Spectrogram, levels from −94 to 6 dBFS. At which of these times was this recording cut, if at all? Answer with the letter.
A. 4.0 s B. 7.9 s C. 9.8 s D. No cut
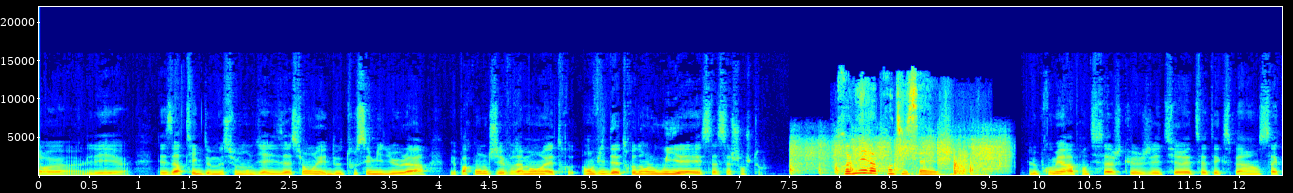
C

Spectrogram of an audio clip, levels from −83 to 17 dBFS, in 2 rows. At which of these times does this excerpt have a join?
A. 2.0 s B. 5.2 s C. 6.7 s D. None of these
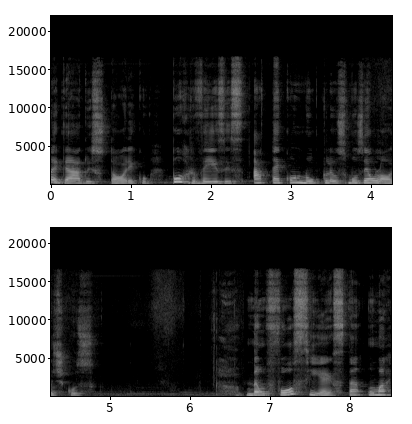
C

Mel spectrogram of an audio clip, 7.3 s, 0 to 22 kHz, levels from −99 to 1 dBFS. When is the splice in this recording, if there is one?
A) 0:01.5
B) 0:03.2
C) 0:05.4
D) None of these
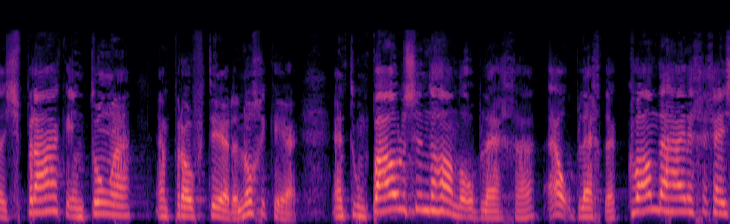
D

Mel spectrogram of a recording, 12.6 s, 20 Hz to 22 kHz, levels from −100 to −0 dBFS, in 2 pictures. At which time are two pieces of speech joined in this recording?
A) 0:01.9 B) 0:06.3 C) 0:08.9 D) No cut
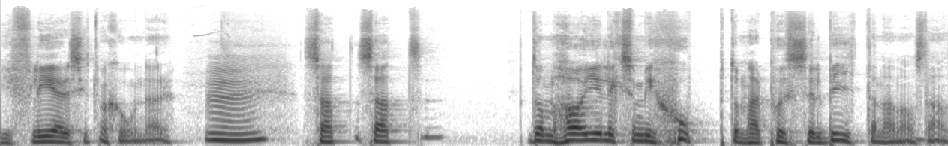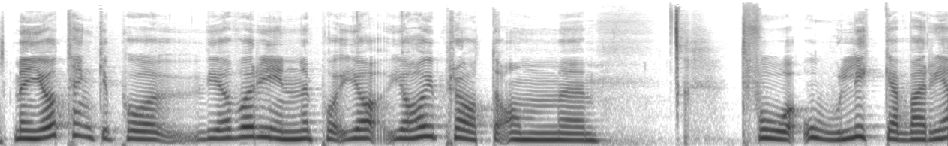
B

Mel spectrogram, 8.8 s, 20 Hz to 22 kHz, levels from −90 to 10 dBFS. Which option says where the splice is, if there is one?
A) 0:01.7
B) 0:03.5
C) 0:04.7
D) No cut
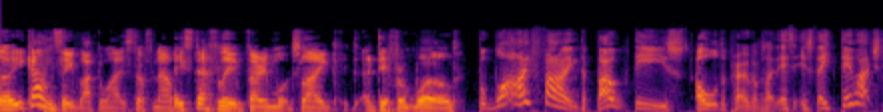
A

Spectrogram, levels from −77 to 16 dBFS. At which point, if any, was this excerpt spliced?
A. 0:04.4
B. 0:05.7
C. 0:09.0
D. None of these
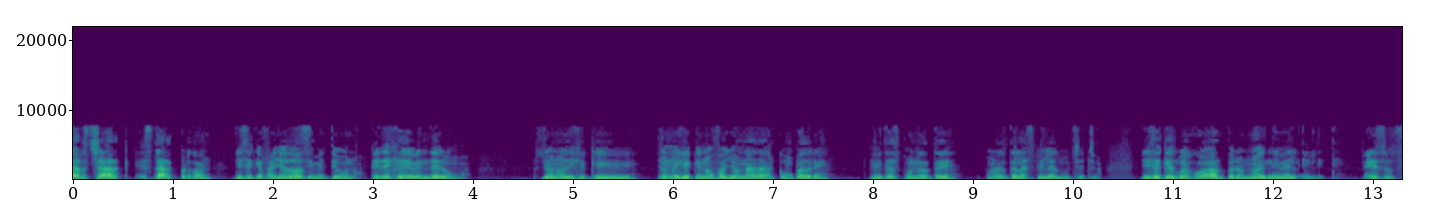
B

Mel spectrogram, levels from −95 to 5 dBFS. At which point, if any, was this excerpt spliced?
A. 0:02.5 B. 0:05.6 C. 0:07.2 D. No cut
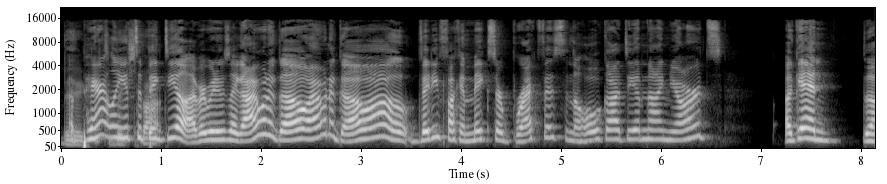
D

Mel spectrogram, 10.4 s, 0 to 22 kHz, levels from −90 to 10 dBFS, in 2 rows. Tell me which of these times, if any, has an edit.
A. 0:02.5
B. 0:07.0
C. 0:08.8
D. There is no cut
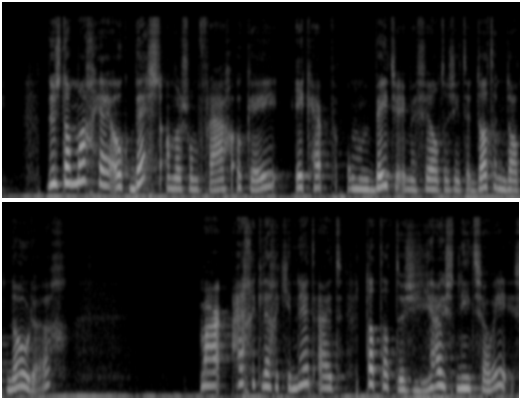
B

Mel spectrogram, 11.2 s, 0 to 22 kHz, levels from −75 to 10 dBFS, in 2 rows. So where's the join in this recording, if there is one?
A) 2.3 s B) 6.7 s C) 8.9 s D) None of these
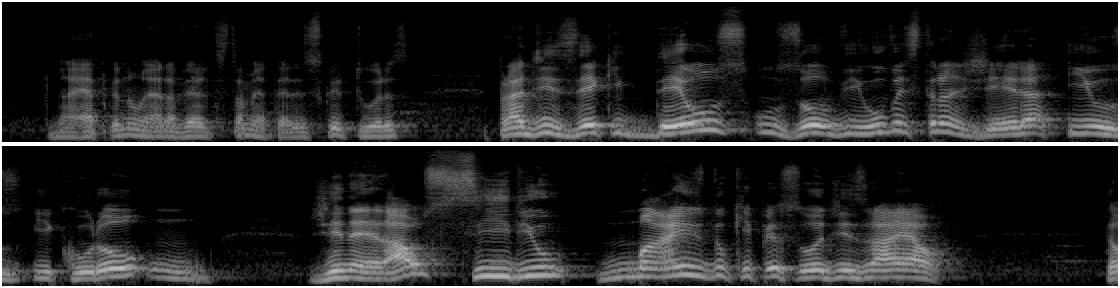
D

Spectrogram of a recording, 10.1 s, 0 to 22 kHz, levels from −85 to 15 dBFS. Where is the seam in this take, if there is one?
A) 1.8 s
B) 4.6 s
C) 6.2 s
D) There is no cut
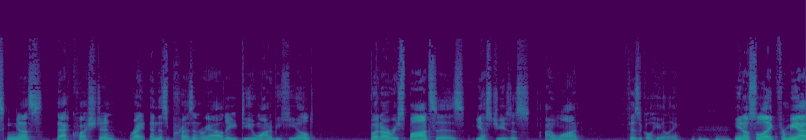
A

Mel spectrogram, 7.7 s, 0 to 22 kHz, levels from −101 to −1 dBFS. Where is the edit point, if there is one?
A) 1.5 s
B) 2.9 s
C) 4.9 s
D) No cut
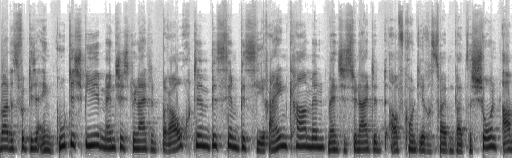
C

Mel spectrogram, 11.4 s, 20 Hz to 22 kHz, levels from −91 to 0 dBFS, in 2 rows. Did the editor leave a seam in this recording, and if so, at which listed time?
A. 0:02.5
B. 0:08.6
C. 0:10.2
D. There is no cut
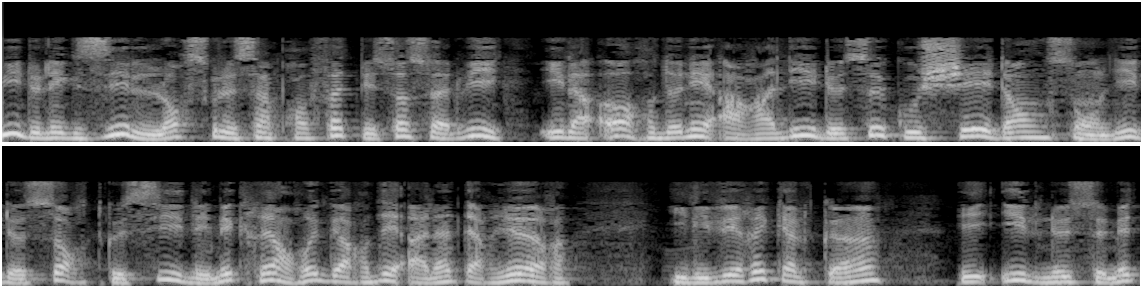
A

